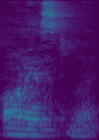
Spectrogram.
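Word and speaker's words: honest: বসবে cross last sentence my father is dash অনেস্ট viewers এখানে বর্ণ আছে অনেস্টের এইচ এইচ এর উচ্চারণ এখানে এইচ সাইলেন্ট হয়ে গেছে আন্ডারস্টুড উচ্চারণটা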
